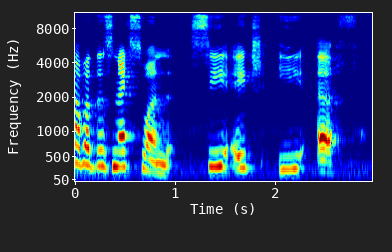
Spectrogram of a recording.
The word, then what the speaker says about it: chef: C-H-E-F. Yes, we have to pronounce this. C, R, F, and L are our careful letters. F is one of those, so we say chef.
